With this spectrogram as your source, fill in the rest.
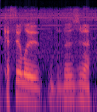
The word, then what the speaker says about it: Cthulhu: It's the Cthulhu.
